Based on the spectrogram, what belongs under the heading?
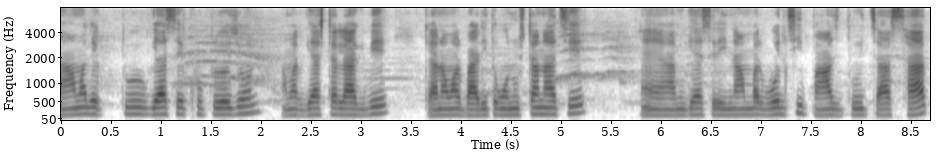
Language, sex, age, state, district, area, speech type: Bengali, female, 60+, West Bengal, Darjeeling, rural, spontaneous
